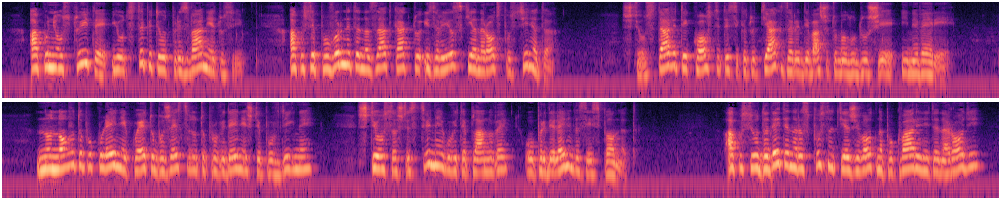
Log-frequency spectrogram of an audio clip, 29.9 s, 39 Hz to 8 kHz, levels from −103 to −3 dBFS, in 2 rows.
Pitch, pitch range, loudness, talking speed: 185 Hz, 155-205 Hz, -24 LUFS, 105 wpm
